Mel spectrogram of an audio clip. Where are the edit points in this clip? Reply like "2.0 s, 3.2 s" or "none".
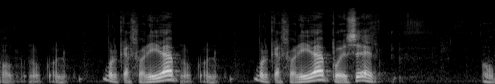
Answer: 1.8 s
